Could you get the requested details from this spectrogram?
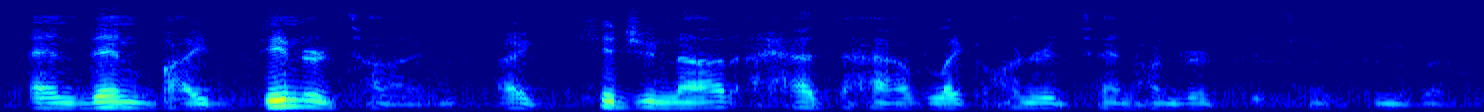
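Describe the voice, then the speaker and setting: A man speaks at a fairly quick pace with a medium pitch and a dark, mellow tone. His intonation is monotone and flat, while his loudness swings widely. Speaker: real estate show host. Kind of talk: casual chat.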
